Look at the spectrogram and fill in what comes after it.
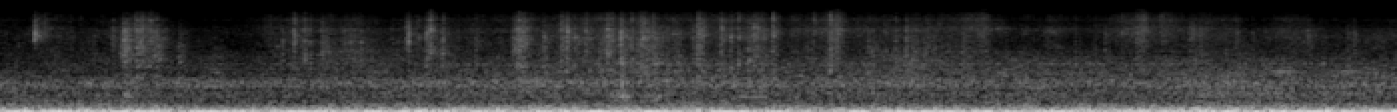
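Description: Steady low rumble of a Chinese high-speed train running at speed, heard inside the passenger cabin.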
